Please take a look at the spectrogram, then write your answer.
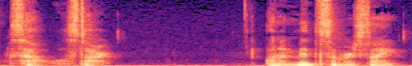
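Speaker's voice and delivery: unvoiced hushed whisper. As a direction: lean in and whisper. Whispered aside before the sonnet.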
